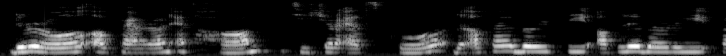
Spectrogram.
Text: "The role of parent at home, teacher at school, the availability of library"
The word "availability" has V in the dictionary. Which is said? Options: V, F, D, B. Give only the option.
F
